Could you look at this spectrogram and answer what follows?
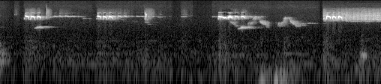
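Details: Bushtits, tiny birds usually seen in flocks and year-round residents at Bixby Marshland, give very high, thin, twittering chips in short bursts about a second apart, with a faint buzzy trill near the end, recorded in early May.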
